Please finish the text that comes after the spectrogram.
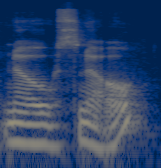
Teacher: the rounded back vowel O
